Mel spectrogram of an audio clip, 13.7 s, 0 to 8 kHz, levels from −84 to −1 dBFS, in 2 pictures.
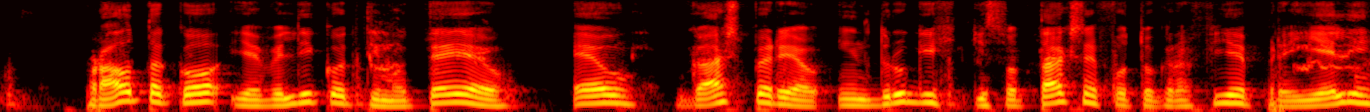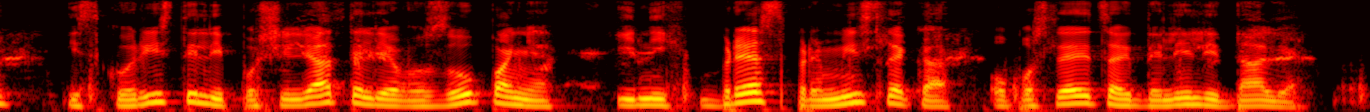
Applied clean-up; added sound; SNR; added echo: neural mask model Resemble Enhance denoiser.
